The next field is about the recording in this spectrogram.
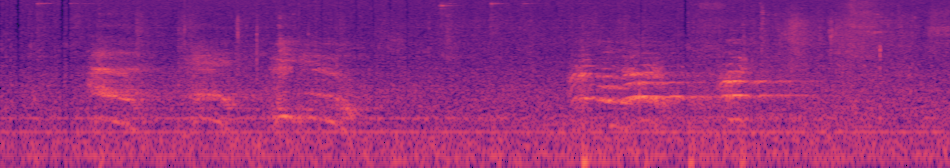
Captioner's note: shouted commands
